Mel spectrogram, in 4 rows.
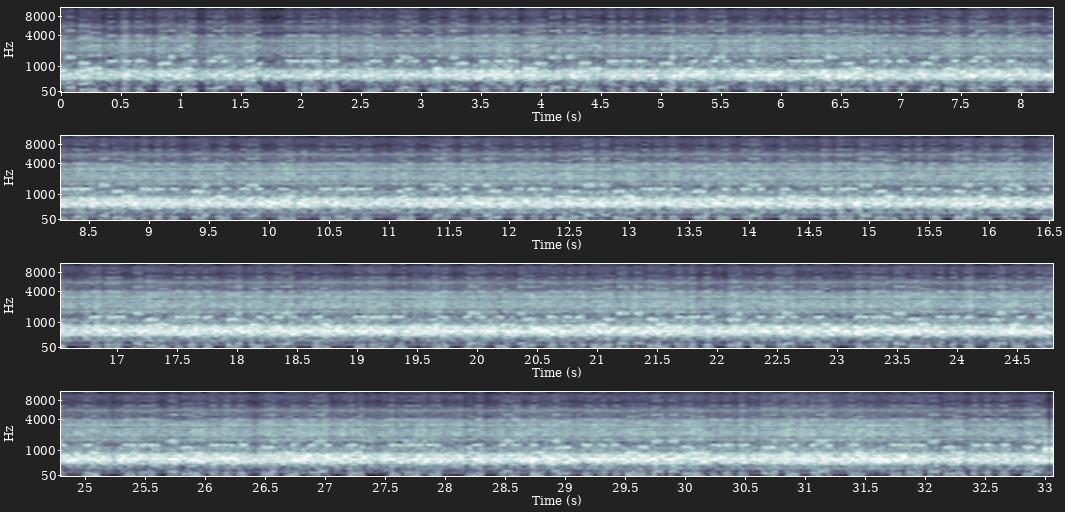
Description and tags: Digital Data Beeps
Sci Fi digital beeps, data transferring in computer. Created from a feedback loop and the sound of an iMac. Recorded with a Fostex FR-2 LE.
digital, beep, computer, data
